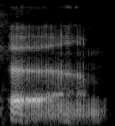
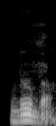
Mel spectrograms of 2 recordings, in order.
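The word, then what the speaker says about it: Wubbo: How would you pronounce his first name? Vubo. Vubo.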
